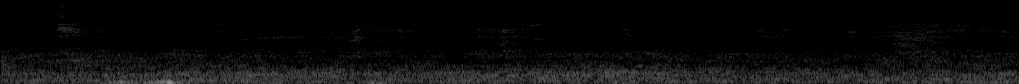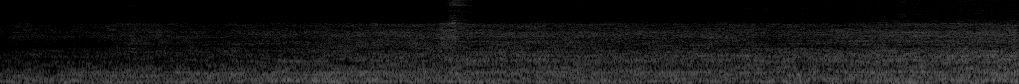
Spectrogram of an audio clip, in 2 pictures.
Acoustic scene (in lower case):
residential area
